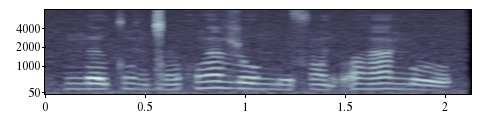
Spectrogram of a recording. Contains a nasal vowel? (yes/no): yes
